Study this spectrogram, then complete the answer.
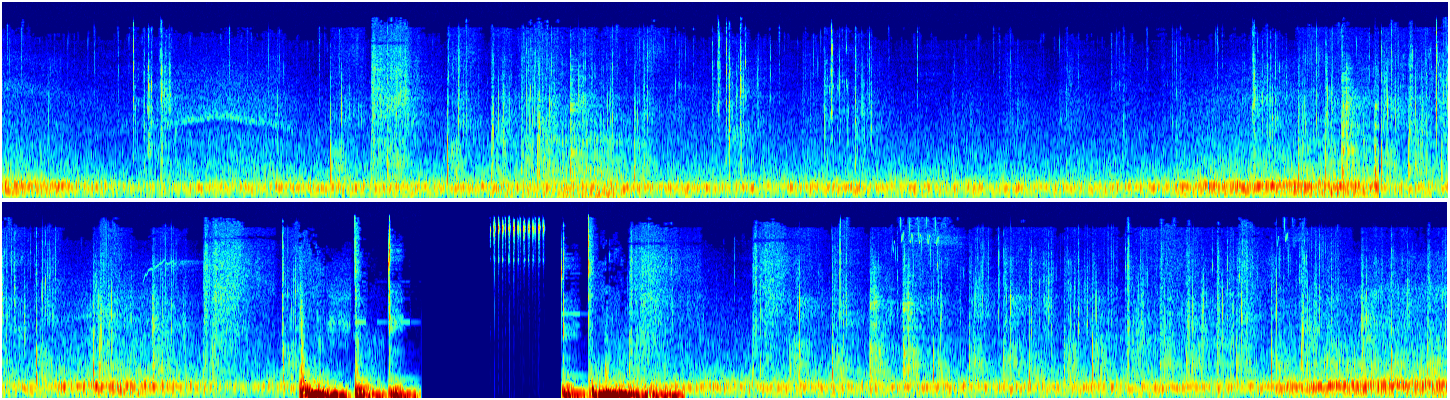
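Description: Footsteps crunch slowly on gravel and rock.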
